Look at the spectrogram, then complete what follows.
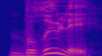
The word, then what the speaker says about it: brûler: Brûler. All right, so remember to write this circumflex on the top of U, but then you don't pronounce it, so phonetically it doesn't exist, and it's brûler.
